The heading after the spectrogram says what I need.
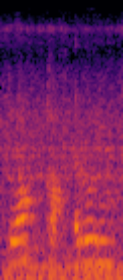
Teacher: Selanjutnya waqarun wa huwa ada qaf yang terharokat sukun disebut qaf kalah sukun karena qafnya mati asli karena huruf sukun, bukan karena waqaf. Cara bacanya dengan dipantulkan waqarun. Setelah itu pada lafaz waqarun wa huwa ada dhammah tanwin bertemu dengan waw disebut idgham bigunnah.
